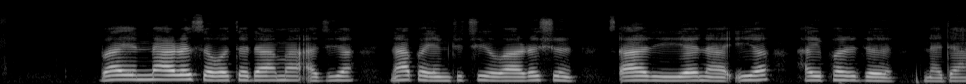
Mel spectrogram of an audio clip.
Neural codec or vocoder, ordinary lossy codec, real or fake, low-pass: none; none; real; none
